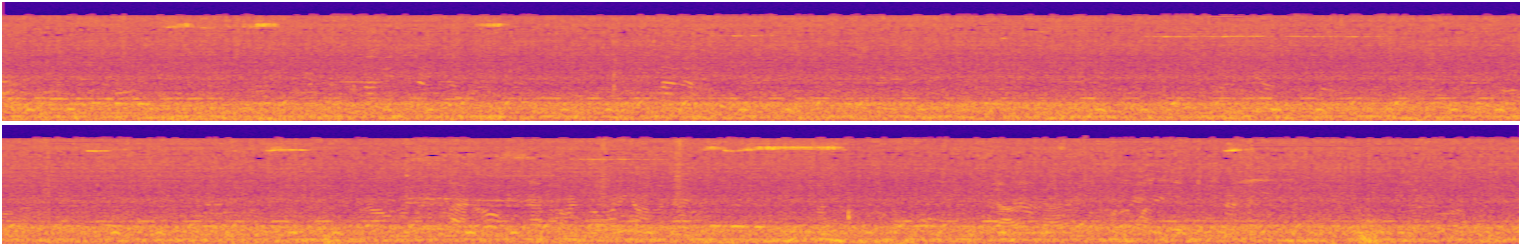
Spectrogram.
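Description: Steady road and engine noise of a moving vehicle, with indistinct voices in the background.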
